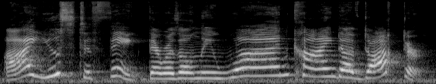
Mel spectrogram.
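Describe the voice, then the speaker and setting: A woman's voice: very high-pitched, lively intonation, slow pace, fairly bright tone, a little hiss or hum, pitched above the performer's own voice, full character voice. A woman voicing a curious, eager young child in a children's storybook, with an inquisitive manner. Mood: delighted realization.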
